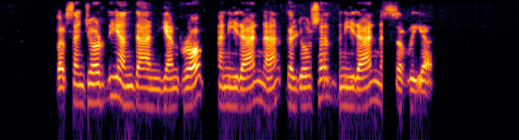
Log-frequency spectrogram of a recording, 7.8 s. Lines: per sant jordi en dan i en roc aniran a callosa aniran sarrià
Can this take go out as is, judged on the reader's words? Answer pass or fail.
pass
